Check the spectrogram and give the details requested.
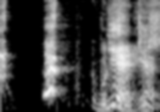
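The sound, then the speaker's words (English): A person mimics a dog yelping: one sharp, high-pitched yelp, a brief pause, then a longer whining cry. “Oh, you know, like when you go and hit a dog with a newspaper and it yelps, or you step on its foot.”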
